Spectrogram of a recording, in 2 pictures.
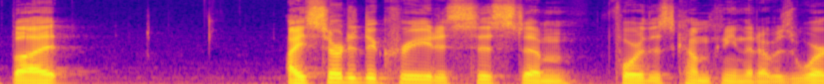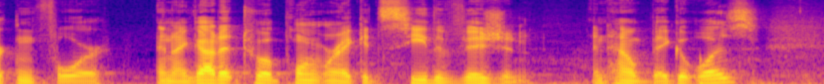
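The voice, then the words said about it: Emotional, choked-up voice. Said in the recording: “I'm sorry, I always get a little bit emotional when I talk about this ... I apologize. I always get a little emotional about this.”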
